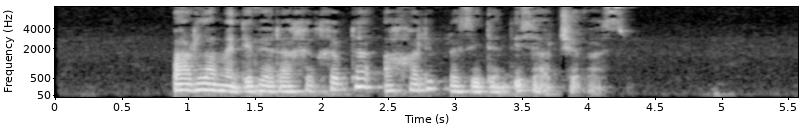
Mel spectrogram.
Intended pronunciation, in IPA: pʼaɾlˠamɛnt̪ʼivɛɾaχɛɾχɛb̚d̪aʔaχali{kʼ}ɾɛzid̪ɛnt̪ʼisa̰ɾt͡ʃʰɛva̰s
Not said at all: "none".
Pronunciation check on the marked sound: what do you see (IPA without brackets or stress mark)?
pʼ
